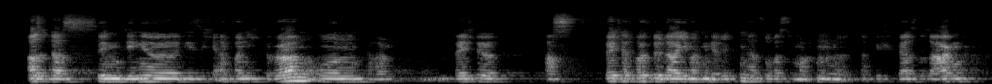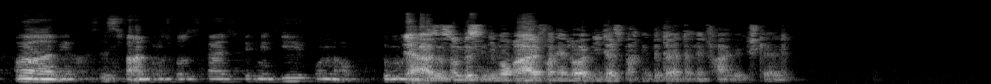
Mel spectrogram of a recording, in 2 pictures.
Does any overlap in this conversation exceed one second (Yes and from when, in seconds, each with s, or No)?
Yes, from 14.0 s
